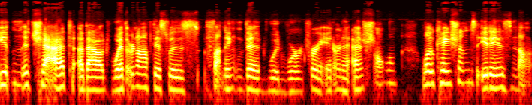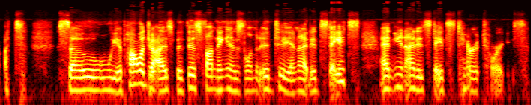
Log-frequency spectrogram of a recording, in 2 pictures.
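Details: Female adult speaker with spasmodic dysphonia, a neurological vocal cord disorder she says is audible and acts up at times; spasmodic dysphonia.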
